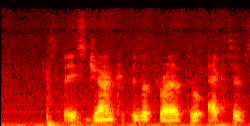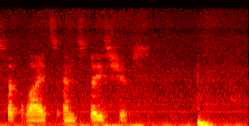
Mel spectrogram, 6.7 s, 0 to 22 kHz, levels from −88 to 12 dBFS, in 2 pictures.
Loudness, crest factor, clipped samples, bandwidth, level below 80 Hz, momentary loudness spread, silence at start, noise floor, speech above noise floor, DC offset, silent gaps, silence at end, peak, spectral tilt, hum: -19 LUFS; 18 dB; under 0.1%; 16.5 kHz; -32 dBFS; 15 LU; 0.05 s; -38 dBFS; 19 dB; under 0.1%; none; 0.05 s; -2 dBFS; -8 dB/octave; none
